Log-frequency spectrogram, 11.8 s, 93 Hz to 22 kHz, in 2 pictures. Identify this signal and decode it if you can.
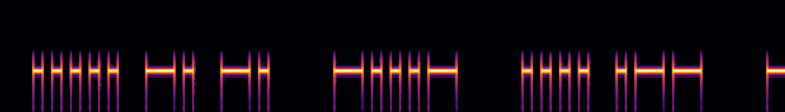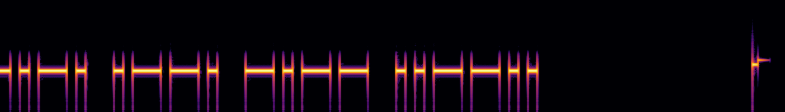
Morse code, heard as a keyed tone, about 17 wpm, 700 Hz. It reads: 5NN <BT> HW CPY?
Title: Common QSO Phrases Encore 17wpm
